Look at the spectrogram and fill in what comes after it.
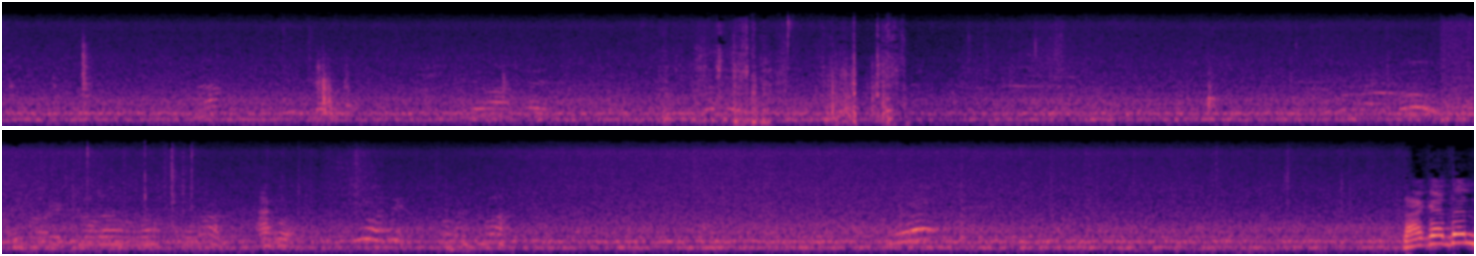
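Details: Continuous low hum from a giant honey bee colony as honey hunters in Thailand take honey from the nest. Scattered clicks and knocks and faint voices sound over the steady drone.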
